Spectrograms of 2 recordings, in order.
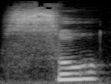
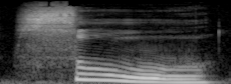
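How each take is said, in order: First: The vowel is short. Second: The vowel is long. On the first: "gives it a short u sound, pronounced as su" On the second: "it stretches the short u sound into a long oo sound"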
